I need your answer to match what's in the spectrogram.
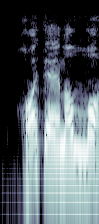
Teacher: لام اسم الجلالة في كلمة الله مفخمة، ليه؟ لأن الميم مفتوحة قبلها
